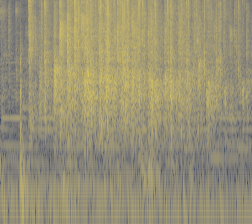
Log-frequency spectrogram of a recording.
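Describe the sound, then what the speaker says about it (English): Sustained applause from an audience at an AI hackathon in Tokyo, a dense wash of many hands clapping steadily throughout. "I do want to give them a little nod and a little applause."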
